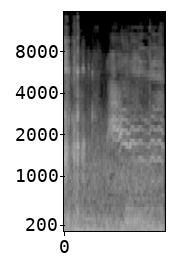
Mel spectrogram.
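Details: Two hungry tabby cats, stray and begging for food: a loud, drawn-out, slightly wavering tonal meow in the second half, over a heavy low rumble of background noise.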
